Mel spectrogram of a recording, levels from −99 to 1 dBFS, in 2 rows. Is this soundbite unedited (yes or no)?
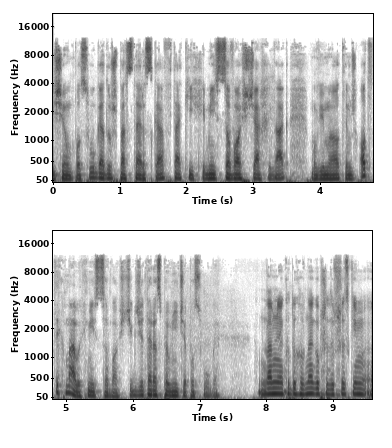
no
